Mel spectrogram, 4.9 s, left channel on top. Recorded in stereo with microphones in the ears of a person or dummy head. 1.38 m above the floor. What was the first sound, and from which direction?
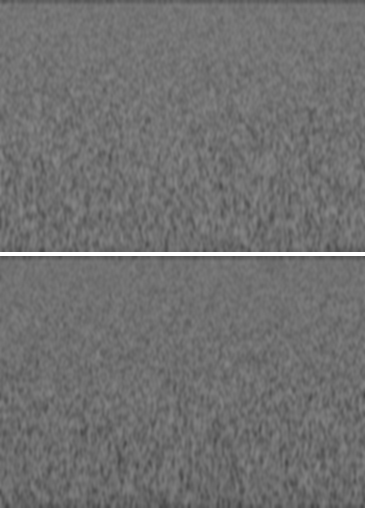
Only background noise.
